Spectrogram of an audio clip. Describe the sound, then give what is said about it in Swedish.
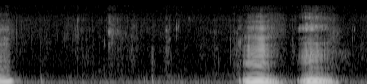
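Someone chews a saffron bun: after a quiet stretch with faint low rumble, two loud, full bursts of mouthy chewing come in quick succession, with no talking. “Så nu smakar vi bullen.”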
